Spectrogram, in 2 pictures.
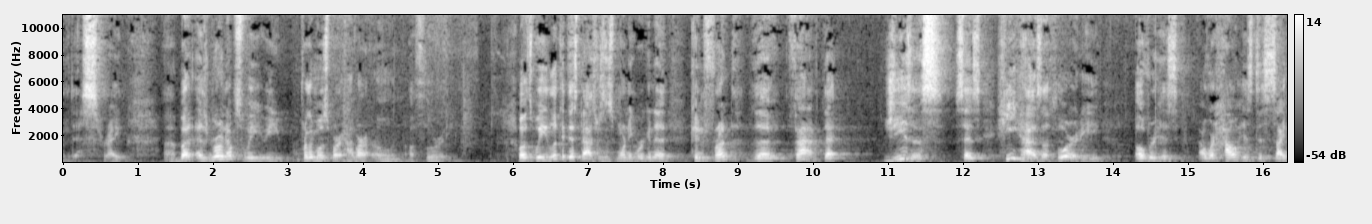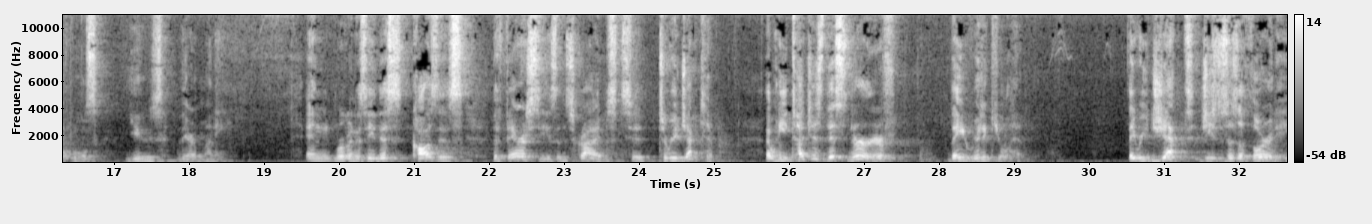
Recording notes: preached at Christ Our Savior Baptist Church on Sunday, February 25, 2024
